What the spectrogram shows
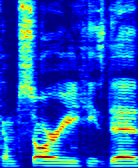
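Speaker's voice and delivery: normal talking voice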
